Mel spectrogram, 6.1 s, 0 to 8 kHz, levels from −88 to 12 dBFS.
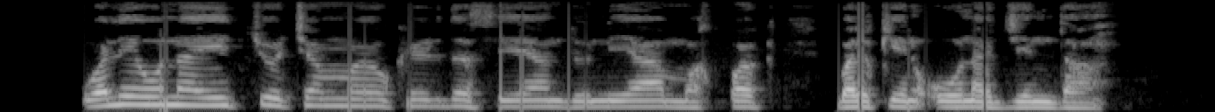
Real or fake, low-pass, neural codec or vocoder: real; 7.2 kHz; none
